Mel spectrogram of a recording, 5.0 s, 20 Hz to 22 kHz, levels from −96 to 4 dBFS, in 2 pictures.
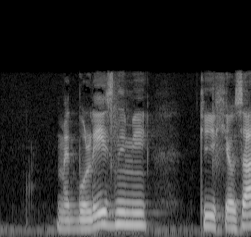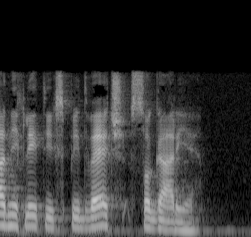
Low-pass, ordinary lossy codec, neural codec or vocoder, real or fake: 7.2 kHz; MP3, 64 kbps; none; real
